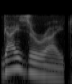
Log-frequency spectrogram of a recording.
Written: geyserite

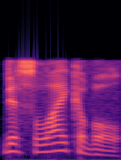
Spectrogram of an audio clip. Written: dislikeable

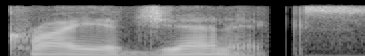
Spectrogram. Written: cryogenics

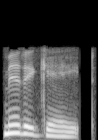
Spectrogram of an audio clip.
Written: mitigate

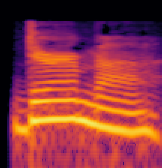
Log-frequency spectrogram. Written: derma

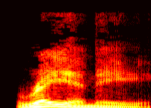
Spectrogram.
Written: rayonny

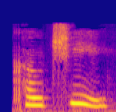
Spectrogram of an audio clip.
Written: coachee

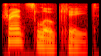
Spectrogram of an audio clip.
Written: translocate

